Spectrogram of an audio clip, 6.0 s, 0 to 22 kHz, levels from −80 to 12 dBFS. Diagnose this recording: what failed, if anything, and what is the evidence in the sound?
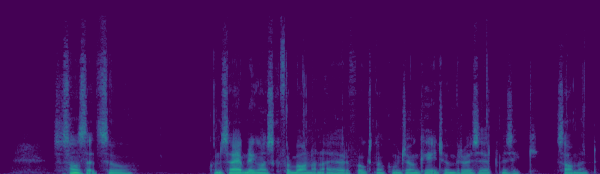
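Codec stage: swirly, hollow, smeared speech throughout, yet bandwidth reaches 20.4 kHz, unlike a single low-bitrate pass. This is likely generation loss from about seven Opus 64 kbit/s encodes.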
